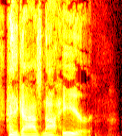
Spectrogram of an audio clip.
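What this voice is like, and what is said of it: Imitates another person's voice. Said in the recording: “My Holly Hunter impression is very close to my Gary Busey impression”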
